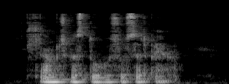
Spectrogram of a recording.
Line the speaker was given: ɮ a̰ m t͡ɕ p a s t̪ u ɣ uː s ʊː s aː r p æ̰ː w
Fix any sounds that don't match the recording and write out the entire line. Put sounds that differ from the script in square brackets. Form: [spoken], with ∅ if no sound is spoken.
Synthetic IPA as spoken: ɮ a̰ m t͡ɕ p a s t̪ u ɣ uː s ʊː s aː r p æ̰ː w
